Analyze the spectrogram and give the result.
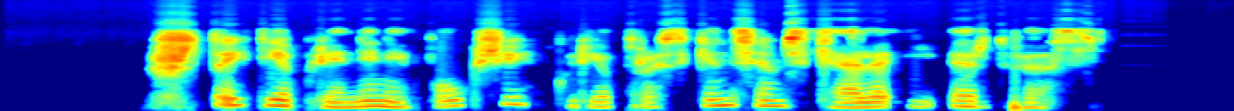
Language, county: Lithuanian, Vilnius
